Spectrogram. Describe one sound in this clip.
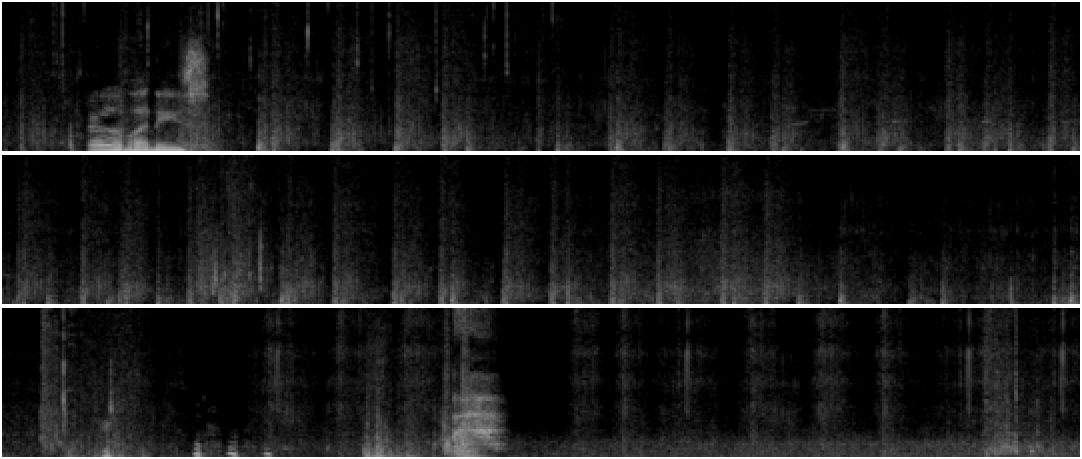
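Quick footsteps patter on sand and grass.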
